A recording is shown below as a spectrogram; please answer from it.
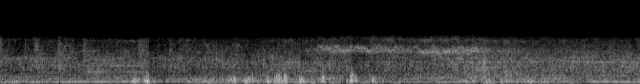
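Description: A car engine running steadily, with a higher whine for about two seconds midway and a few short thumps.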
